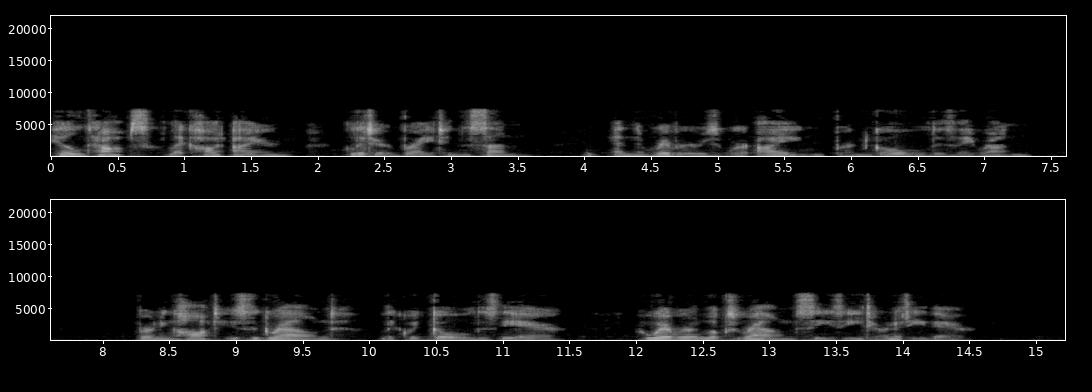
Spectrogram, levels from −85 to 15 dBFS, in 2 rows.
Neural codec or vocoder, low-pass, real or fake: none; 7.2 kHz; real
